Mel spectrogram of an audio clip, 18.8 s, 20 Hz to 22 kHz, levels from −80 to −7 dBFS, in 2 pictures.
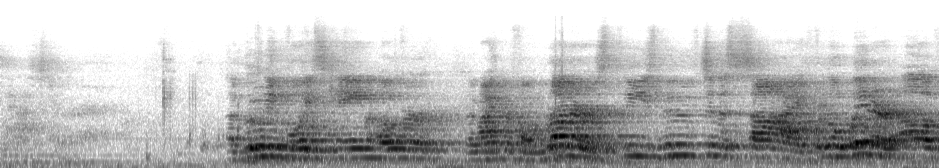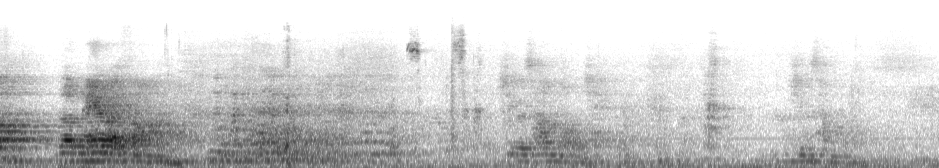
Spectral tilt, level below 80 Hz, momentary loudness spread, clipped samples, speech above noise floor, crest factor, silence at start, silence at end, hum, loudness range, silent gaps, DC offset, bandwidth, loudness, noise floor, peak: -5 dB/octave; -44 dBFS; 24 LU; under 0.1%; 28 dB; 20 dB; 0.05 s; 0 s; none; 21 LU; none; 0.1%; 13 kHz; -17 LUFS; -45 dBFS; 0 dBFS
